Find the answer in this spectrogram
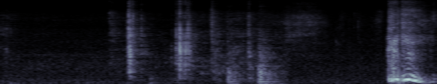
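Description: Handling noise close to the microphone: two sharp clicks about half a second apart, then a few softer knocks and rustling.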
